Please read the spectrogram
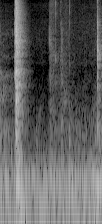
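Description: A just-opened beer can being handled: one short, sharp rustle about a third of a second in, then a small click near the end.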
